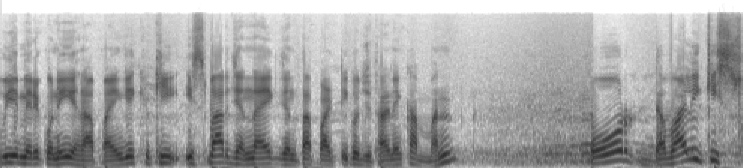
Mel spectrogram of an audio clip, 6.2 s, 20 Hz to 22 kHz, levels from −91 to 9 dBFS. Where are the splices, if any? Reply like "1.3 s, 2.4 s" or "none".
none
